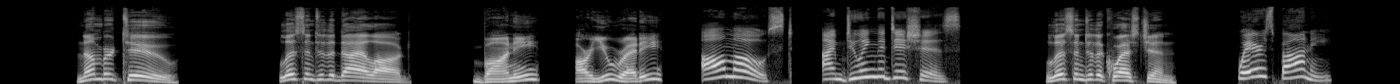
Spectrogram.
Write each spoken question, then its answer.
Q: Where's Bonnie?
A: She's in the kitchen.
